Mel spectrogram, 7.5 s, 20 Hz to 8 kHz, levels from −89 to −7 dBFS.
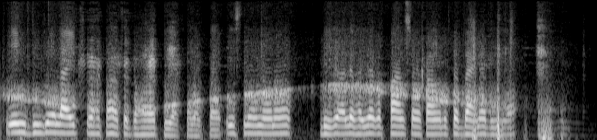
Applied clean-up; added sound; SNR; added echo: neural mask model RNNoise.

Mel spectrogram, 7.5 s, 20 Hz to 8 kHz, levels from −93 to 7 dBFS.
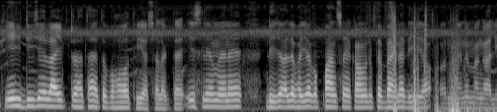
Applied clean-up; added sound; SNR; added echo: none; none; none; none.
